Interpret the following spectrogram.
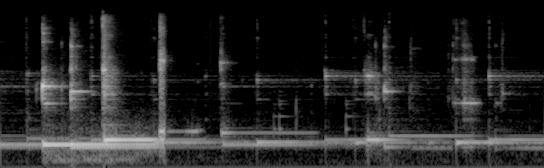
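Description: Kalimba (thumb piano) played with both thumbs plucking its metal tines: a quick run of bright, ringing notes in the first second, then softer notes that ring on and overlap one another.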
